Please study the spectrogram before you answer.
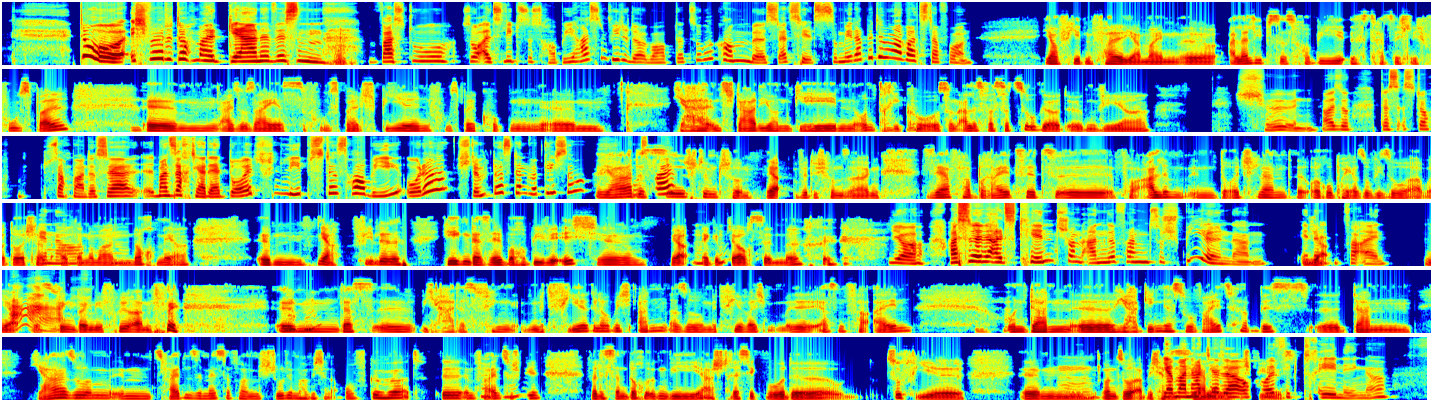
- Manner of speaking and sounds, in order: stressed: "noch"; chuckle; surprised: "Ah"; chuckle; other background noise
- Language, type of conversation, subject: German, podcast, Erzähl mal, wie du zu deinem liebsten Hobby gekommen bist?
- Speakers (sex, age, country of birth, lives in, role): female, 55-59, Germany, United States, host; male, 18-19, Germany, Germany, guest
